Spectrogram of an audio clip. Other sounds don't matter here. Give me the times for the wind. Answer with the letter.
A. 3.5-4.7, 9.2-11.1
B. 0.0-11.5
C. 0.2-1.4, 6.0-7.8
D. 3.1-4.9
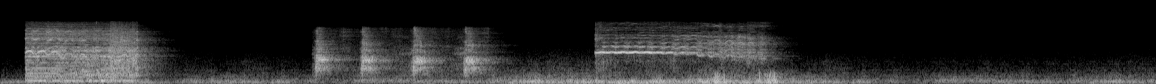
B.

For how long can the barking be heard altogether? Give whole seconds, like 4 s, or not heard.
2 s.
